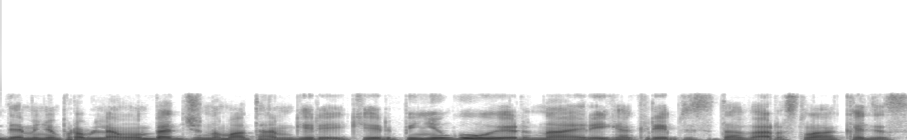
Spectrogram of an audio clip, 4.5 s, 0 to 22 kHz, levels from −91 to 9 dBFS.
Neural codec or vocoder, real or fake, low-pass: none; real; 7.2 kHz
